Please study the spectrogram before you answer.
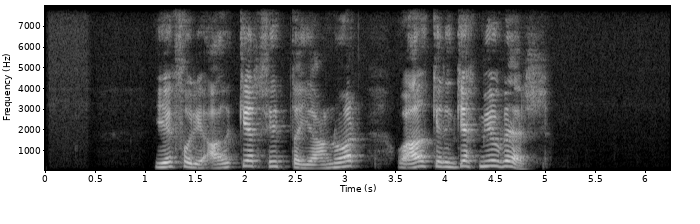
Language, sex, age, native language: Icelandic, female, 50-59, Icelandic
